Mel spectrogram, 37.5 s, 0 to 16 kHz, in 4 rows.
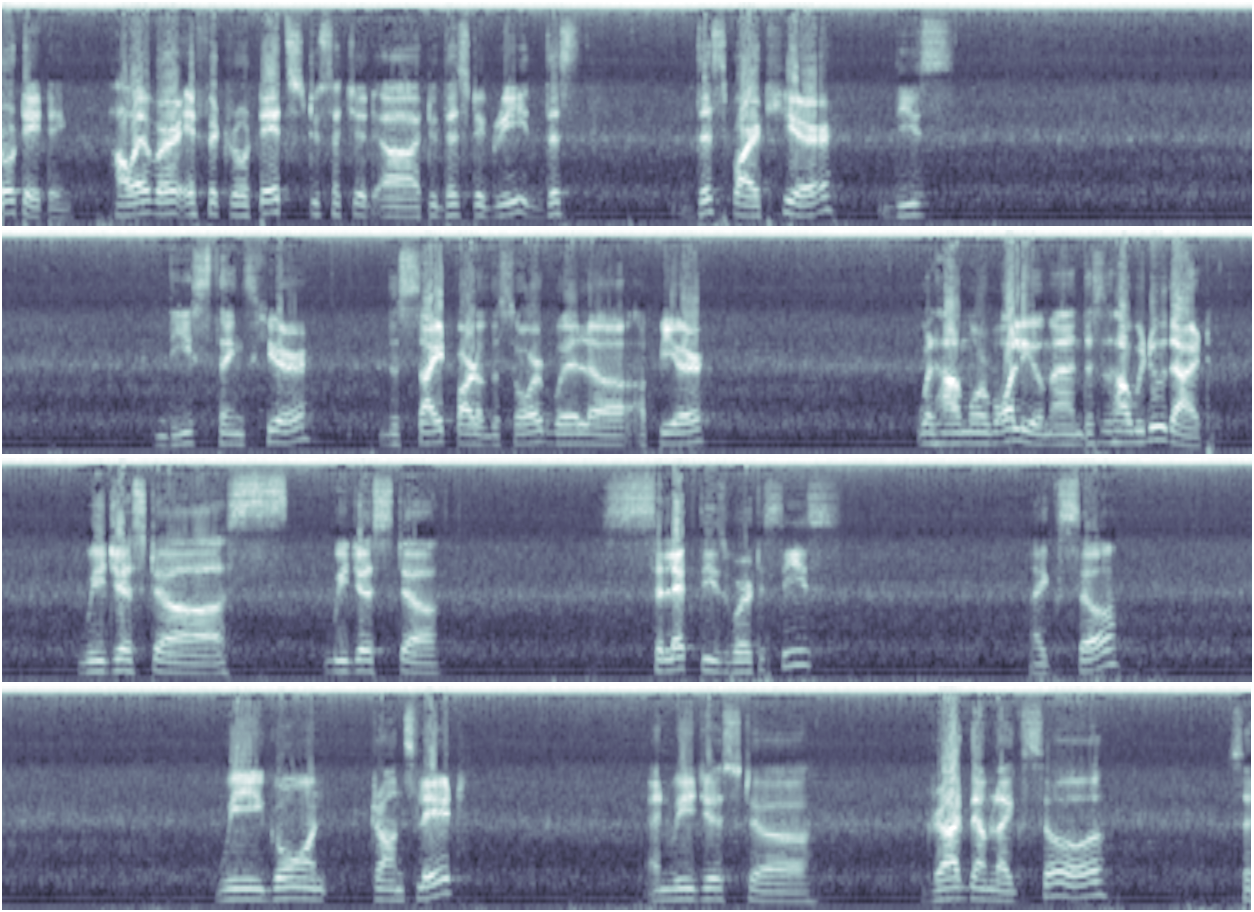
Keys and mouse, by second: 5.4 click, 6.5 ctrl+click, 10.9 ctrl+click, 12.1 right click, 14.0 ctrl+click, 15.4 ctrl+click, 17.2 right click, 18.9 right click, 21.4 `, 21.8 Escape, 22.2 click, 23.6 ctrl+click, 23.9 right click, 25.7 ctrl+click, 30.9 click, 31.9 right click, 34.2 click.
